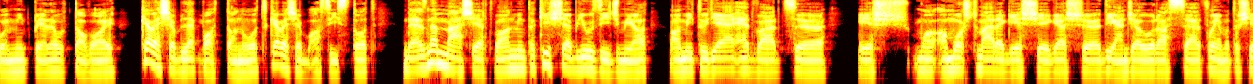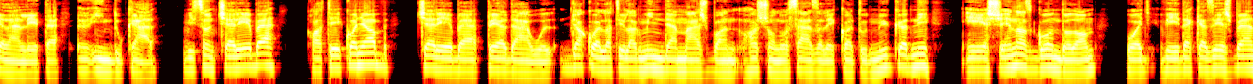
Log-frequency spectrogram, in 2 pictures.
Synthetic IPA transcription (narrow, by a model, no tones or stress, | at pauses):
lmint̪̚peːld̪aːult̪ɒvɒj | kɛvɛʃɛblɛpɒt̪ːɒnoːt̪kɛvɛʃɛbːɒsist̪o̞t̪ | d̪ɛːznɛmːaːʃeːrt̪ʋɒnmint̪ɒkiʃːɛbjuːzid͡ʒmijɒt̪ːɒmit̪uɟɛɛd̪vɒrd̪z̥ø | eːʃmʔɒmo̞ʃt̪maːɾɛɡeːʃːeːɡɛʃd̪iɛnd͡ʒɛloɾɒsːɛlfo̞jɒmɒt̪o̞ʃjɛlɛnleːt̪ɛind̪ukaːl | ʋiso̞nt̪̚t͡ʃɛɾeːbɛ | hɒt̪eːko̞ɲɒbː | t͡ʃɛɾeːbɛpeːld̪aːulɟɒko̞rlɒt̪ilɒɡmind̪ɛmːaːʒbɒnɦɒʃo̞nloːsaːzɒleːkːɒlt̪ud̪myːkød̪ni | eːʃeːnɒzd̪̚ɡo̞nd̪o̞lo̞m | ho̞ɟveːd̪ɛkɛzeːʒbɛn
